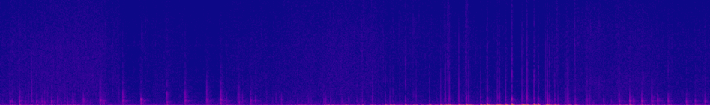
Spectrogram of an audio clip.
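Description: A small, soft, solid rectangular pink foam sponge, held in both hands near the face and microphone, is tapped with the fingertips. The result is a quick, uneven patter of quiet, dull, low thuds with almost no ring. The tapping swells louder around the middle-to-late part of the clip before easing off again.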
